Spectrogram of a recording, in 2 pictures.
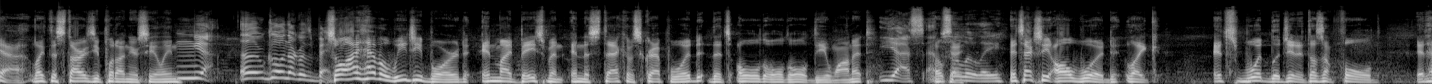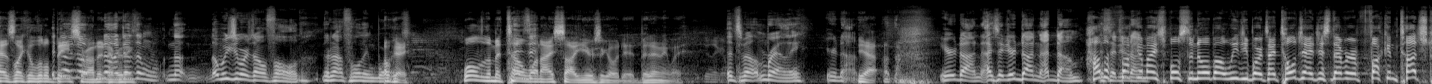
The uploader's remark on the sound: Recorded at the Blue Water "Sports" Bar and Grill on a Sunday.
